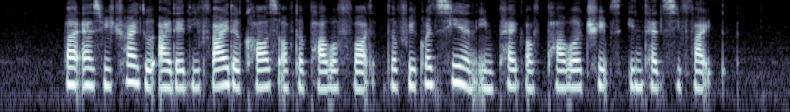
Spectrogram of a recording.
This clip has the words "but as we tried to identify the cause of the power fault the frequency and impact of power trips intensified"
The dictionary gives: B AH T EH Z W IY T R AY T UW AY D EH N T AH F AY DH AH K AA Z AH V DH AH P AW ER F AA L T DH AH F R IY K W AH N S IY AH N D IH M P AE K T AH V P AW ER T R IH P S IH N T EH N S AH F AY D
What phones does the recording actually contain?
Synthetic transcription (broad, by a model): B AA T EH S W IY T R AY T UW AY D EH N T AH F AY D AH K AA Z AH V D AH P AW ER F AA T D AH F R IY K W AH N S IY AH N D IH M P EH K T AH F P AW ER T R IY P S IH N T EH N S AH F AY D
